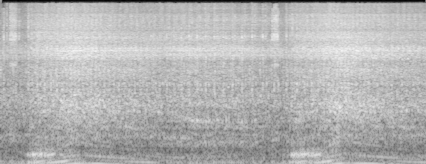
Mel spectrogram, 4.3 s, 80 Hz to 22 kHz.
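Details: 2002 Subaru WRX (hybrid) after oil pressure dropped to zero, oil cooler lines removed and refilled: idle then two revs with dull bottom-end knocking under rising note; owner suspects rod knock, unconfirmed.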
